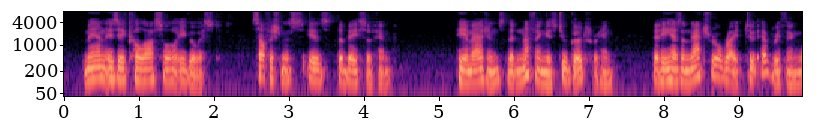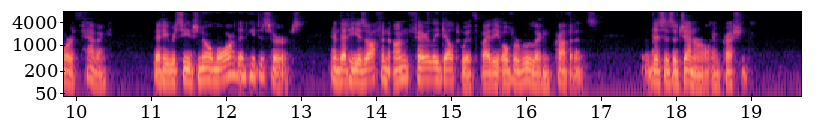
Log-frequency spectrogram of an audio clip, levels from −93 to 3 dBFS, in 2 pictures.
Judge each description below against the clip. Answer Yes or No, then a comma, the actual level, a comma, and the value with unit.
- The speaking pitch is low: Yes, low, 110 Hz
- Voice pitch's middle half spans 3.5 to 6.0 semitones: No, average, 2.9 semitones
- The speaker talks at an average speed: Yes, average, 170 wpm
